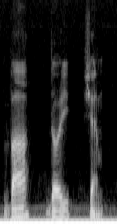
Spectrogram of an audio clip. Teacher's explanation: We do not hear the Aleph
